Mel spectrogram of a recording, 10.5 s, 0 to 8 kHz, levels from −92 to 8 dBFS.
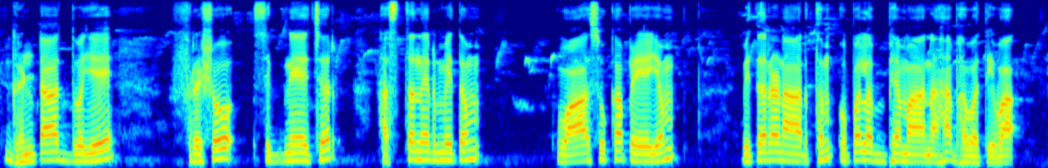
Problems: none marked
